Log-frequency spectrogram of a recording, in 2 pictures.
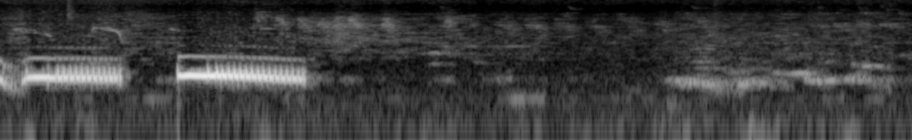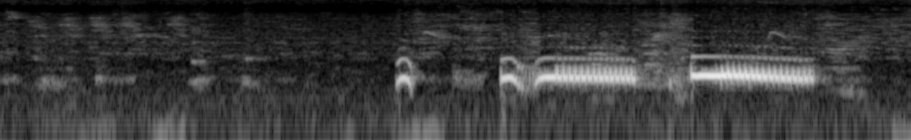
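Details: Spotted dove of the hunter's decoy type giving loud, hollow, steady coos, each a short lead-in note followed by a long even note, in two pairs separated by a pause with softer low coos between.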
